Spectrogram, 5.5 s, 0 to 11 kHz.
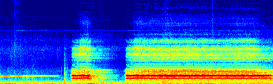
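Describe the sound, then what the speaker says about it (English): An HHP-8 model locomotive on a toy trainset sounds its electronic horn: a short blast, a brief pause, then a long sustained chord-like blare over a steady low hum. "It's also got a horn."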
